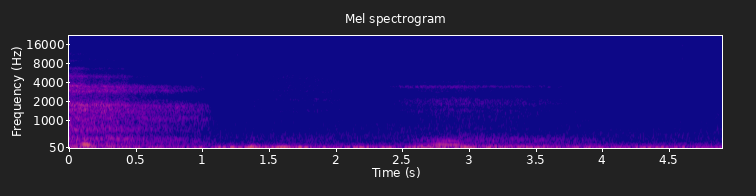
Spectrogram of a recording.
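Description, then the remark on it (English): Slow, deep breaths taken during a gentle yoga spinal twist lying on the back: a long airy exhale like a sigh, followed by steady, drawn-out inhales and exhales with no talking. “Don't let go of the deep breathing yet.”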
